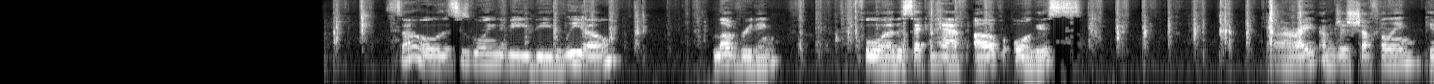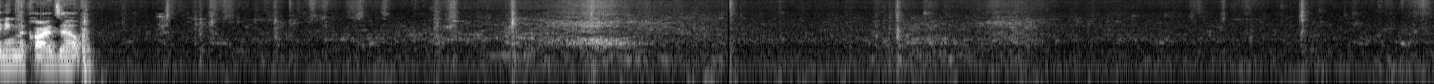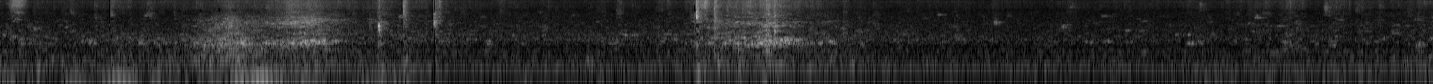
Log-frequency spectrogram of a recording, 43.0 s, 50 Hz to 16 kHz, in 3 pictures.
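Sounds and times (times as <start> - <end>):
cards being shuffled: 3.2 - 14.0, 15.9 - 19.6
card snapping: 10.8 - 12.8.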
